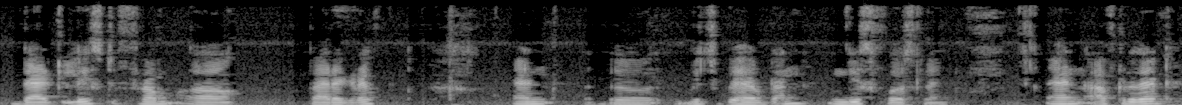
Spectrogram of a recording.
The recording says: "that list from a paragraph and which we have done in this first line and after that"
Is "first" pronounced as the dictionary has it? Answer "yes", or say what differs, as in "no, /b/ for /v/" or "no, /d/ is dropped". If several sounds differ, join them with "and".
yes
